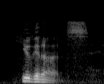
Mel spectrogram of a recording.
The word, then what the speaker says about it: Huguenots: How do you pronounce Huguenots? So I found one official dictionary and one encyclopedia that gave the pronunciation as Huguenots. I've heard about 5 other pronunciations over the years, and whether they're right or wrong, I will leave them in the hands of the Lord. I'm going to stick with Huguenots for tonight.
